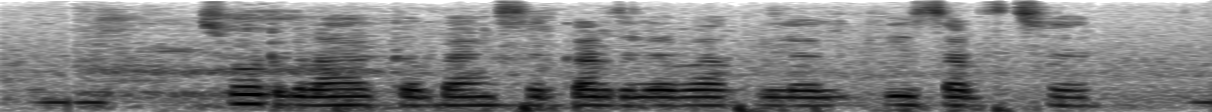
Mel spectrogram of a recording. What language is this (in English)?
Maithili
